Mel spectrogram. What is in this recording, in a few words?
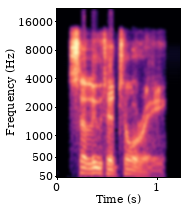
"salutatory", British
